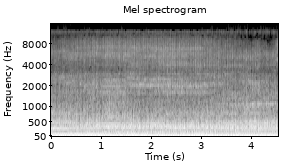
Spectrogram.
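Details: 2000 Honda CBR600 carbureted motorcycle idling low and steady, about 1,000 rpm, with an even exhaust pulse and no stumbling, after fixing leaking carburetor intake boots (vacuum leak) that had caused poor throttle response and hard starting.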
